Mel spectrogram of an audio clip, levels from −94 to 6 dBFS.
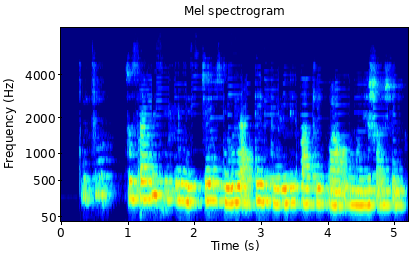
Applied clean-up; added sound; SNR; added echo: neural mask model DeepFilterNet 3.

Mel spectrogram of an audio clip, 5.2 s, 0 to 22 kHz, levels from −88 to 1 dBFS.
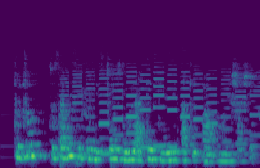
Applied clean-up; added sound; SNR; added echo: classical method WPE with log-MMSE.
